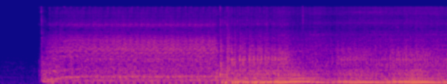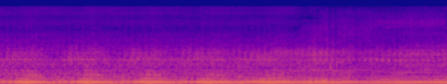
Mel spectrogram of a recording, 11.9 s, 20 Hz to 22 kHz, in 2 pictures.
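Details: 1980 Michigan Clark 55B loader with a Detroit diesel, after full rewiring and first start from the cab switch on a 12.71 V battery: cranks briefly, catches at once and settles into a steady, even idle. Healthy start.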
